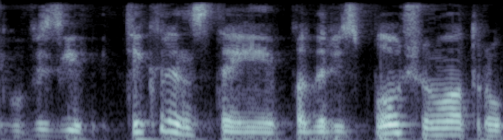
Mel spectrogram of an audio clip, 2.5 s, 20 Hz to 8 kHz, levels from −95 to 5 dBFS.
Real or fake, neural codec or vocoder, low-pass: real; none; 7.2 kHz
